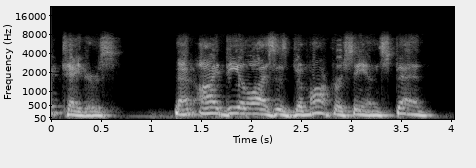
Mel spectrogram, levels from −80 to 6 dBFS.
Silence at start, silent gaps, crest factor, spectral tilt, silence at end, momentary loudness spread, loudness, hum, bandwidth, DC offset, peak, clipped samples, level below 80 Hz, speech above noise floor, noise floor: 0 s; none; 14 dB; -6.5 dB/octave; 0.2 s; 4 LU; -17 LUFS; none; 8.2 kHz; under 0.1%; -2 dBFS; under 0.1%; -48 dBFS; 30 dB; -45 dBFS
